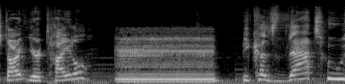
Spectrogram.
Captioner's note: buzzer sounds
